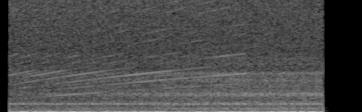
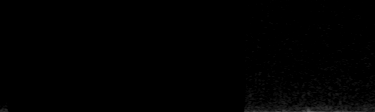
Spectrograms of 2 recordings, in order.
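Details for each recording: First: have a listen to the sound of a hard disk when I connect it to power when you first switch on a hard dis you should hear a worrying sound which is the motor spitting up Second: Damaged hard disk switched on: a few faint ticks and one sharp click over near silence, with no spindle whir; the clicking is not the fault, and the spindle motor is suspected to have failed.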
